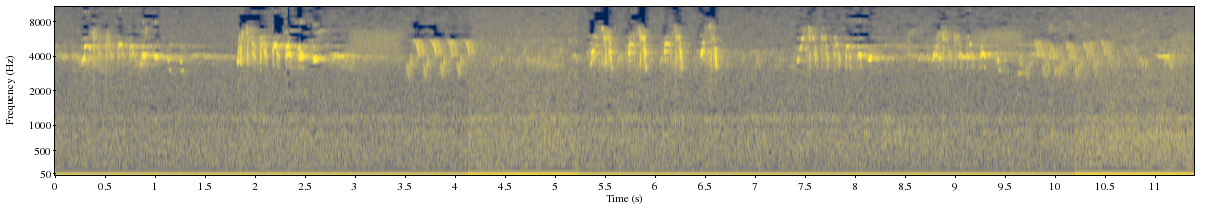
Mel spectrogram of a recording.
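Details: On the nest with eggs, a male bald eagle waiting hours for relief by his mate gives repeated bouts of high, thin, chattering whistles, each burst a quick string of squeaks separated by short gaps, over background hiss.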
